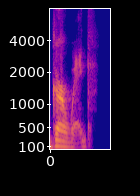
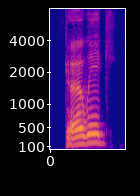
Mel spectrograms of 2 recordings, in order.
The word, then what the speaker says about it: Gerwig: Sorry, this is embarrassing, but it's pronounced Gerwig. – Gerwig? – Yeah, it's pronounced Greta Gerwig.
